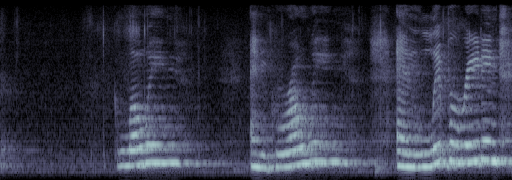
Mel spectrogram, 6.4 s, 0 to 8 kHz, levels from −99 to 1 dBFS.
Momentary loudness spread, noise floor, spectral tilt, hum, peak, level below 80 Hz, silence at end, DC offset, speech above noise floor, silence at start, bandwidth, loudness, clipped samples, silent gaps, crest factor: 18 LU; -63 dBFS; -6 dB/octave; none; -16 dBFS; under -90 dBFS; 0 s; under 0.1%; 36 dB; 0 s; 7.6 kHz; -29 LUFS; under 0.1%; none; 14 dB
